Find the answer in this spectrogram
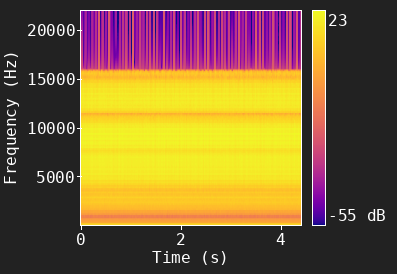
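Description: A steady electronic buzzing drone held at one low pitch, with a dense, bright stack of overtones and no beat, part of a noise-rap track.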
